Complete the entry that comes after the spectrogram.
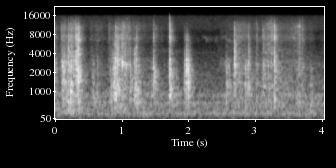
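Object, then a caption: Thin paper sheet. A single thin handwritten paper letter, held in both hands, is unfolded and flexed. It gives a series of sharp, bright rustles and crinkles with quiet pauses between them and almost no low end.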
